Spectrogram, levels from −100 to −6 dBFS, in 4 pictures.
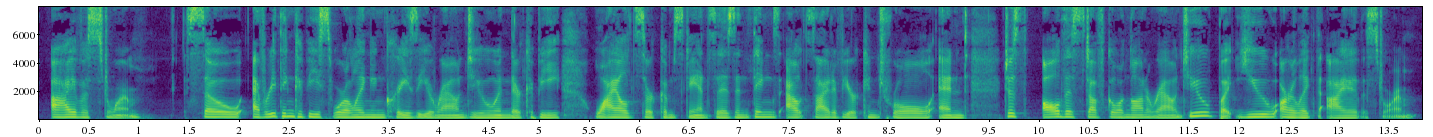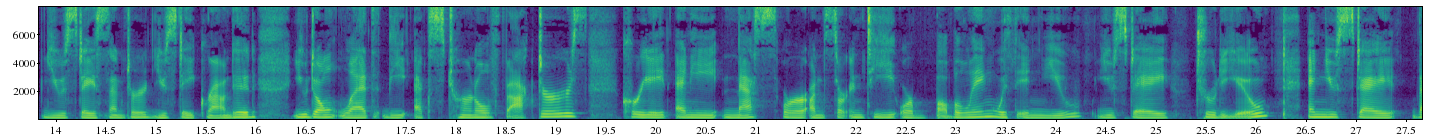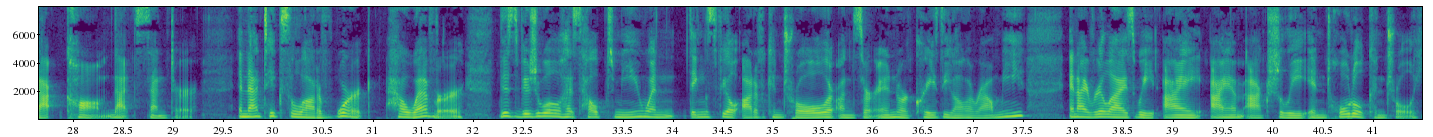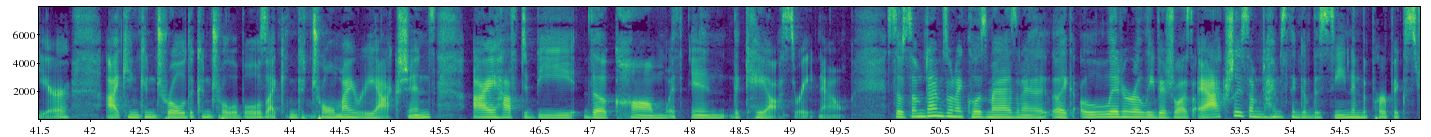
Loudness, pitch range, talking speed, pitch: -22 LUFS, 150-180 Hz, 170 wpm, 160 Hz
